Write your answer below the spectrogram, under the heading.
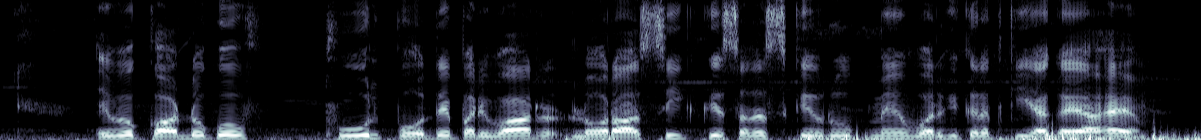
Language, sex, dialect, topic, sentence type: Hindi, male, Awadhi Bundeli, agriculture, statement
